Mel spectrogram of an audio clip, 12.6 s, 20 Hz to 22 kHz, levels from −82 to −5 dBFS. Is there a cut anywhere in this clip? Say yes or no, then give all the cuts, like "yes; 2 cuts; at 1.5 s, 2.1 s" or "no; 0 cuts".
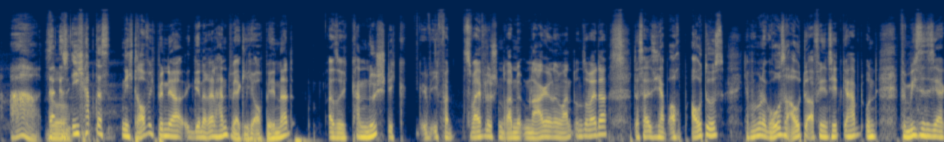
yes; 1 cut; at 1.5 s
